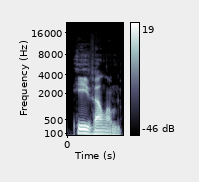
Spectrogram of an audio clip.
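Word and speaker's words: eVellum: yeah all right yeah I say it like email E Vellum e Vellum okay vellum's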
